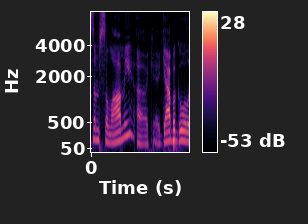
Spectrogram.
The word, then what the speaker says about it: gabagool: some salami oh okay gabagool is a meme from the sopranos interesting it's the new jersey italian pronunciation of uh capricola why the [ __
